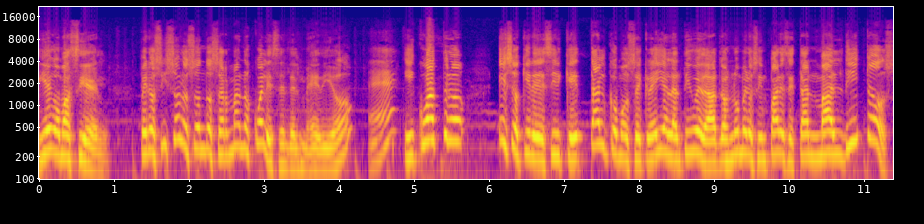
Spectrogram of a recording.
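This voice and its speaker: This man speaks with a Rioplatense accent at a fairly slow pace. His high voice makes very wide pitch swings. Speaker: radio show host. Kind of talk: casual chat. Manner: animated.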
